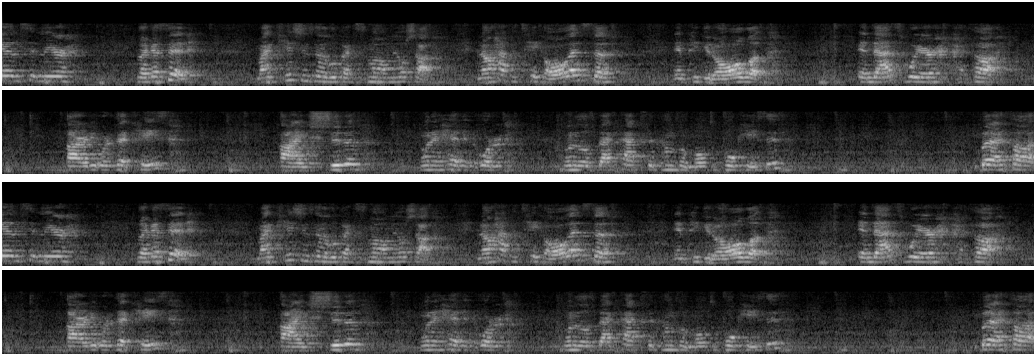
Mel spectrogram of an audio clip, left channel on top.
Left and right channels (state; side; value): normal; both; correlation 0.76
